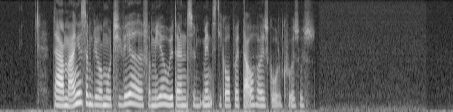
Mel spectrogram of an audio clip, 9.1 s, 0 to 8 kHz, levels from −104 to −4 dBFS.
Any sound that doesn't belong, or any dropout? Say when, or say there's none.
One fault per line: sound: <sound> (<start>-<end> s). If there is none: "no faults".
no faults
